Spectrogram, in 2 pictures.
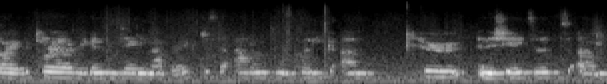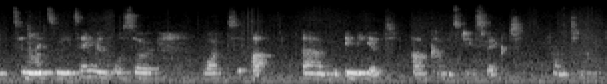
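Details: Adult woman speaking; normal voice.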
